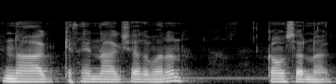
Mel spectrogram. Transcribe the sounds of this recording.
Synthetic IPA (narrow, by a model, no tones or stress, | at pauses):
naːɡket̪ʰɐ̃naːɡʃʰɐsʋɐnɐn | kɐ̃wsɐɾnaːɡ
